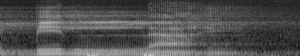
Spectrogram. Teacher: lidah tetap kena atas langit-langit atas Tetapi dia tidak menyuntuh gigi ujung lidah kena langit-langit atas tapi ke depan bukan ke tengah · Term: lam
